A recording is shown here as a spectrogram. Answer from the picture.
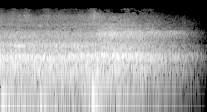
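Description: Several men shouting over one another in a confused commotion during a brawl between futsal players, fading out near the end.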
